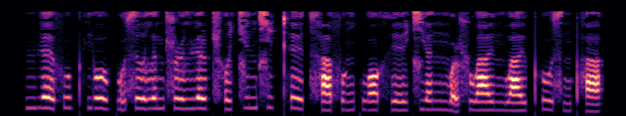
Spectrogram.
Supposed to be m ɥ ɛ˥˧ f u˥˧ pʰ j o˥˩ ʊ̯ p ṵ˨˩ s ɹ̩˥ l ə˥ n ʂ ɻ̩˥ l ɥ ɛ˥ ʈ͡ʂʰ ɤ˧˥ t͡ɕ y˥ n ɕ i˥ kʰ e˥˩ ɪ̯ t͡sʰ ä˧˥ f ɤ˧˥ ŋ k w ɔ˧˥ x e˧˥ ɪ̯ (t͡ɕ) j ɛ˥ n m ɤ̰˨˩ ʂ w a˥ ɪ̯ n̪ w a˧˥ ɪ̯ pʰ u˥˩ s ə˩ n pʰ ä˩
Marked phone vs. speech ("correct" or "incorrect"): correct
